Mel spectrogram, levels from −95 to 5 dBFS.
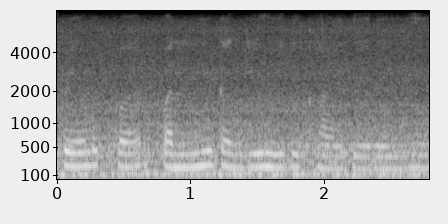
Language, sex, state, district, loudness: Hindi, female, Madhya Pradesh, Dhar, -13 LUFS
